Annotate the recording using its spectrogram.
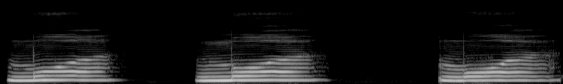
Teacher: then let them out through the nosy capacity this time and this sound is not aspirated just as in the English May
